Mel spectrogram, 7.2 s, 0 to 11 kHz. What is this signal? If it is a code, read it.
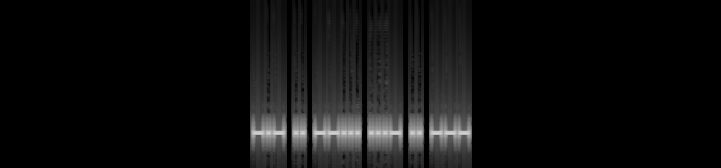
Morse code, heard as a keyed tone, about 34 wpm, 700 Hz. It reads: KI7VIO
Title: USA Call Signs - 6 Characters - Repeated 3x - 35wpm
